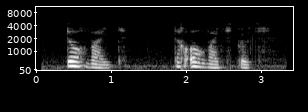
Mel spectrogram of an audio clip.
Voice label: "arwet", alsace

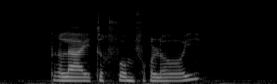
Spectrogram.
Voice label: "leiter", alsace

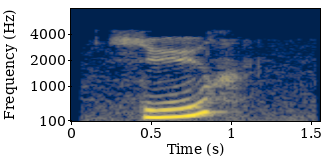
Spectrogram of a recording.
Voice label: "suur", alsace

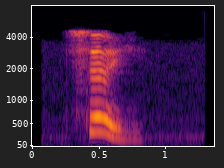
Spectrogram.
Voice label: "saui", alsace

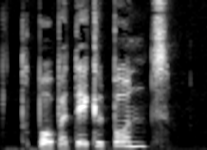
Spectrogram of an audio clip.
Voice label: "pappedeckelband", alsace

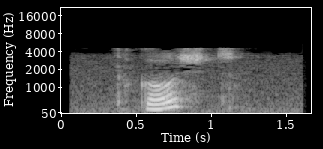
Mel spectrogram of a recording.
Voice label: "gascht", alsace

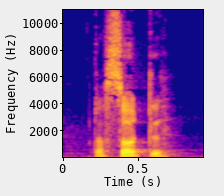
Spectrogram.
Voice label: "sattel", alsace

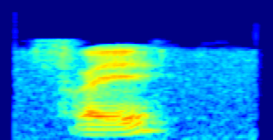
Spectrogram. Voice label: "reh", alsace

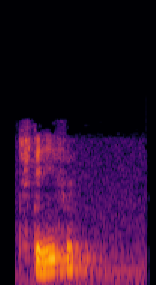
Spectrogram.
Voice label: "stiffel", alsace; meteo

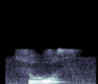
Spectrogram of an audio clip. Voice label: "sos", alsace

